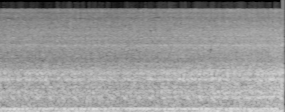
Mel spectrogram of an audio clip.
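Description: A vintage MOPAR car engine idles steadily up close, a low continuous rumble with even vibration and no voices, its throttle shaft suspected of being worn.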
